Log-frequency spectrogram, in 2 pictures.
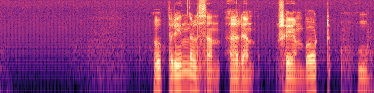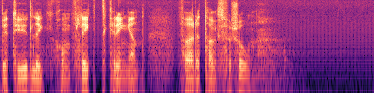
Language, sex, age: Swedish, male, 24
